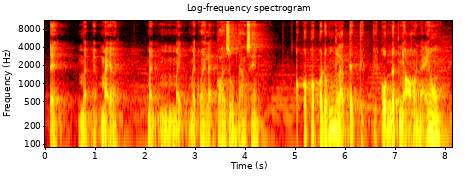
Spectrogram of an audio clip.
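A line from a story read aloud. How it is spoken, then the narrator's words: Stammering. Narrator (Vietnamese): Nó lắp bắp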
